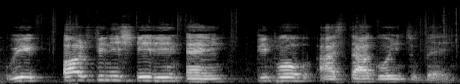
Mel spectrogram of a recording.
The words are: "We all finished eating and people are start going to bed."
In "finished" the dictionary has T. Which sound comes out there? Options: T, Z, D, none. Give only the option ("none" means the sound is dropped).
none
